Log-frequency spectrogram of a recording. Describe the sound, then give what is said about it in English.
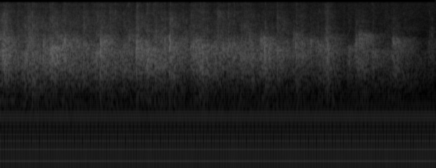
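Steady, dense applause from a crowd, many hands clapping at once in a continuous wash of sound for several seconds, with a low constant hum underneath and no voices. “Somebody is not clapping.”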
